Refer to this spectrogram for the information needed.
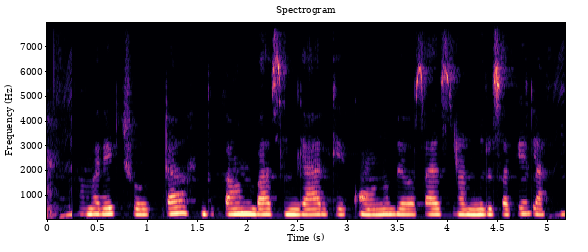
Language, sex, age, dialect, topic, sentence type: Bhojpuri, female, 25-30, Northern, banking, question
